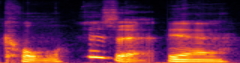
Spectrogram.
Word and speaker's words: Corps: the realms of the army Co RPS is pronounced core and landstalker so those are your 10 games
